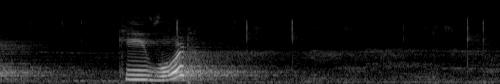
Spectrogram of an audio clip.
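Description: Chalk or marker writing on a board during a class, faint scratchy strokes heard close by, briefly under a teacher's spoken word.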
